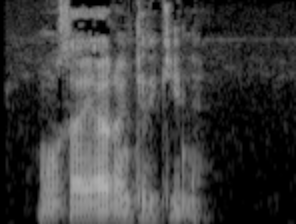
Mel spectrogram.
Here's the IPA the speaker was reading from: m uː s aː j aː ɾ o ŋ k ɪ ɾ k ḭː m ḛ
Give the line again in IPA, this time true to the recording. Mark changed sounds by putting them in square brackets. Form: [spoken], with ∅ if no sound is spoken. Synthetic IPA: m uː s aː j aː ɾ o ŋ k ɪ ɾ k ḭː [n] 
